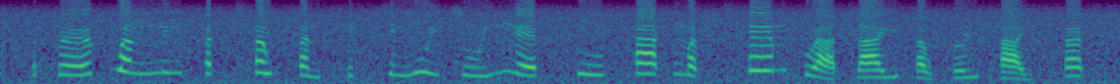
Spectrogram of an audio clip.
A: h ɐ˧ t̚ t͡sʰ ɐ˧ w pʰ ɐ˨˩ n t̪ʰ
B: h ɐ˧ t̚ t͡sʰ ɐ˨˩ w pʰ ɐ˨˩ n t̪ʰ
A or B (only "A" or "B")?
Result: A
